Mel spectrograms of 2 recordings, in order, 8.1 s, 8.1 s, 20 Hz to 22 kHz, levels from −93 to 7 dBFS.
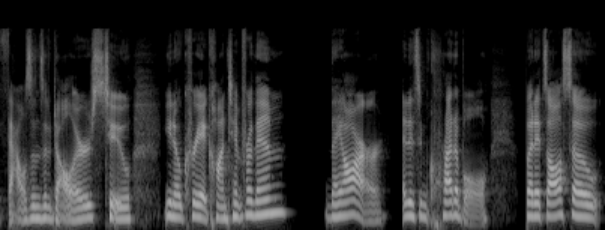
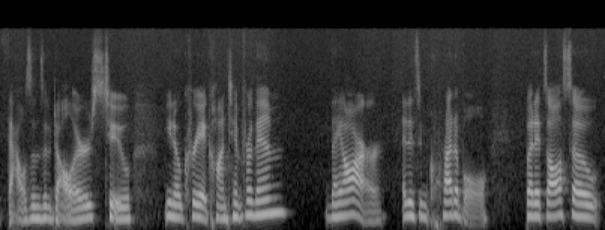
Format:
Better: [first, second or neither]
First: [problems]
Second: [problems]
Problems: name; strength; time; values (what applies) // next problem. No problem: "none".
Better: first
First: none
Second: hiss; faint; throughout; 20 dB below the speech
